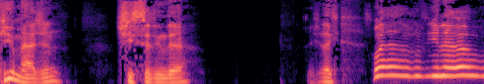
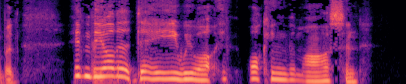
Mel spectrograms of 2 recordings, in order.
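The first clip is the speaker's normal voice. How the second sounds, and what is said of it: Weak imitation of English accent. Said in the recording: “I can't do a real English accent”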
